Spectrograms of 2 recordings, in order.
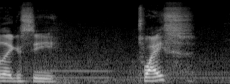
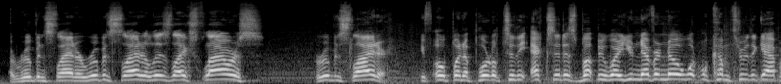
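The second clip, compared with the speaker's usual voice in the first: higher, louder raid announcement; hype announcer; 8 semitones higher, 5 dB louder than usual. Pretend. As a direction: herald the newcomer with mock-epic drama. Hypes an incoming raider.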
